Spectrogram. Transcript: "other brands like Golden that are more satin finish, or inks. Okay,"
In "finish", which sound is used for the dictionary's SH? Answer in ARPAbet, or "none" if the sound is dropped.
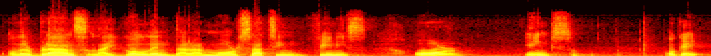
S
